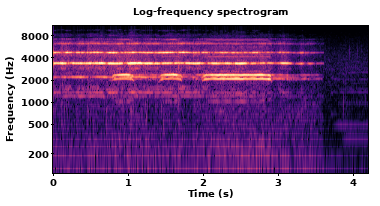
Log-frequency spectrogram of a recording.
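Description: An alarm bell ringing loudly and continuously, its high tones wavering slightly, then cutting off suddenly about three and a half seconds in.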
